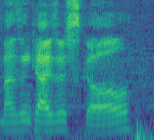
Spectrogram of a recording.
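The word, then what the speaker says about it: Mazinkaiser SKL: I'm going to blow your mind that that is pronounced Mezen Kaiser skull.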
